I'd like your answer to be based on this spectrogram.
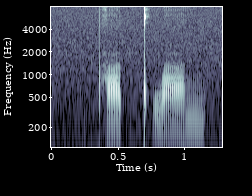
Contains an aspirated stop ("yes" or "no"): yes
